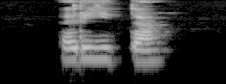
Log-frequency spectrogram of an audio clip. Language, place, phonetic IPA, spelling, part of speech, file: Russian, Saint Petersburg, [ˈrʲitə], Рита, proper noun, LL-Q7737 (rus)-Рита.wav
- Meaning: a diminutive of the female given name Маргари́та (Margaríta), equivalent to English Rita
